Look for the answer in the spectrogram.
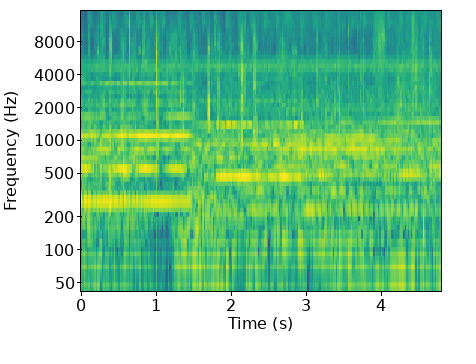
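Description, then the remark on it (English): Horse hooves clip-clop at a steady, unhurried pace over a low, continuous droning hum with no voices. “I left my horse down the road and set off on foot.”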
